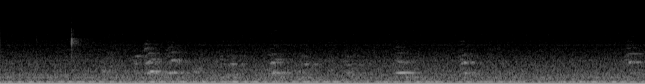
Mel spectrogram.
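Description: A steady low hum, with short faint tones scattered through it.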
